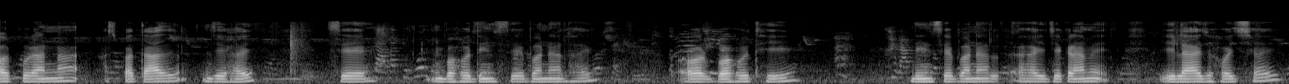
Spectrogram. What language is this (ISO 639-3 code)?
mai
